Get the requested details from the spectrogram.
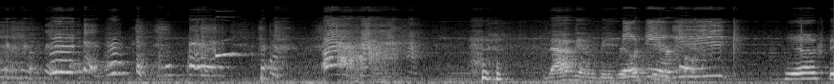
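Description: A toddler babbles nearby.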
